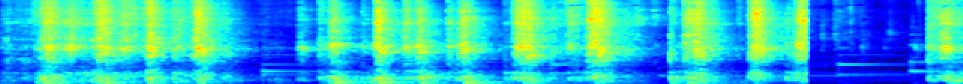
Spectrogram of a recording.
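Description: Metal spatula scraping rice crust off a large iron wok, in quick repeated rough strokes that come in runs, with a pause a little before the end. Background music with held notes plays underneath.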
